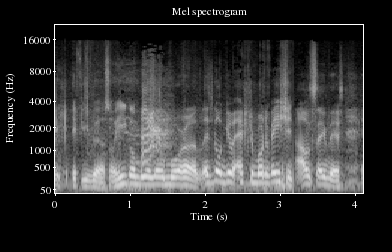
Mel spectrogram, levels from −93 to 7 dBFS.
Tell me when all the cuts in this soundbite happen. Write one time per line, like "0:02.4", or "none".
0:03.2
